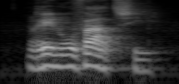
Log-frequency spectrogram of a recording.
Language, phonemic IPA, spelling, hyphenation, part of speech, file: Dutch, /reː.noːˈvaː.(t)si/, renovatie, re‧no‧va‧tie, noun, Nl-renovatie.ogg
- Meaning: renovation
